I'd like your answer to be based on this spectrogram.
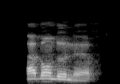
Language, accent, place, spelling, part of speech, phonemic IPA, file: French, France, Lyon, abandonneur, adjective / noun, /a.bɑ̃.dɔ.nœʁ/, LL-Q150 (fra)-abandonneur.wav
- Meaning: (adjective) Which abandons or gives up; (noun) someone who abandons or gives up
